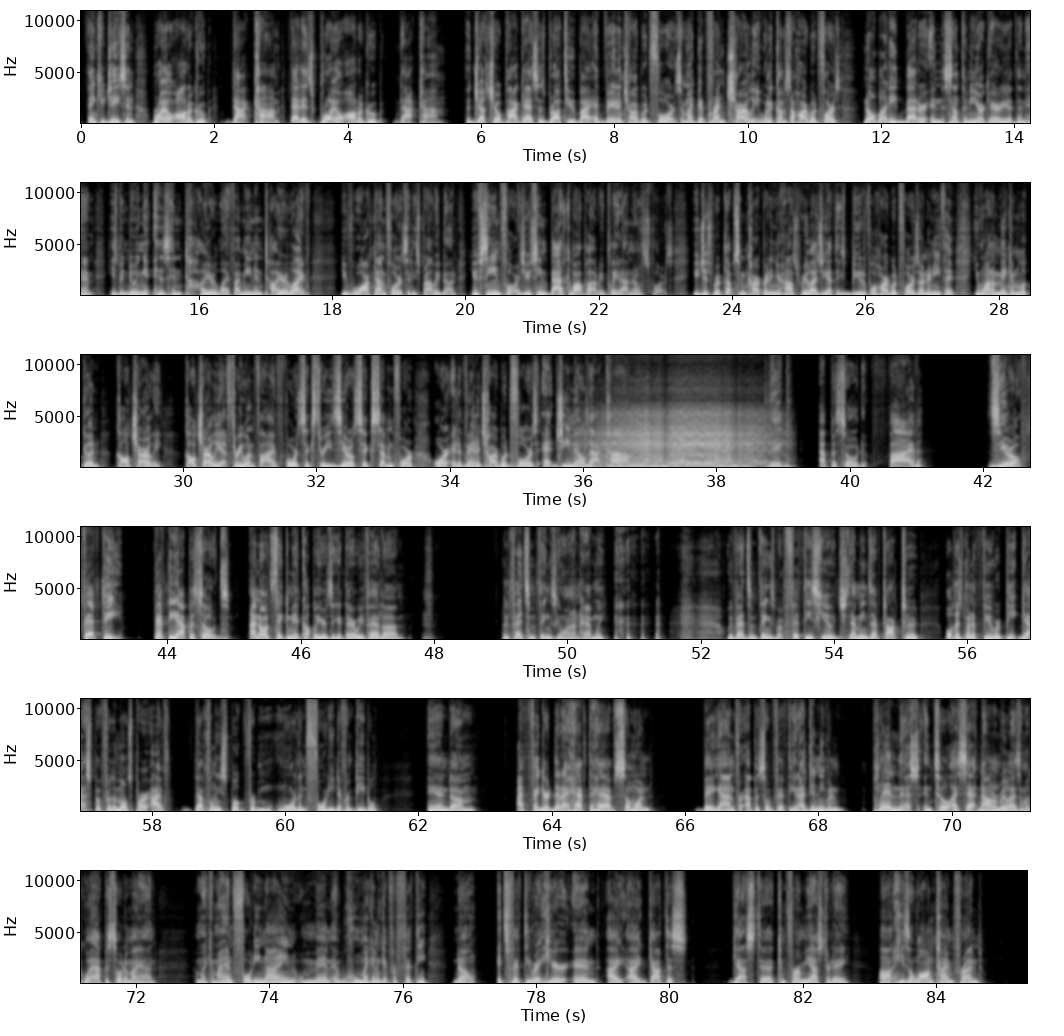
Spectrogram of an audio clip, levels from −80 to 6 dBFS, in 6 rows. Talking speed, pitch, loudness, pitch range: 165 wpm, 150 Hz, -16 LUFS, 125-180 Hz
